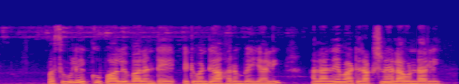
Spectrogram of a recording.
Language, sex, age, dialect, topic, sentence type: Telugu, female, 18-24, Utterandhra, agriculture, question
